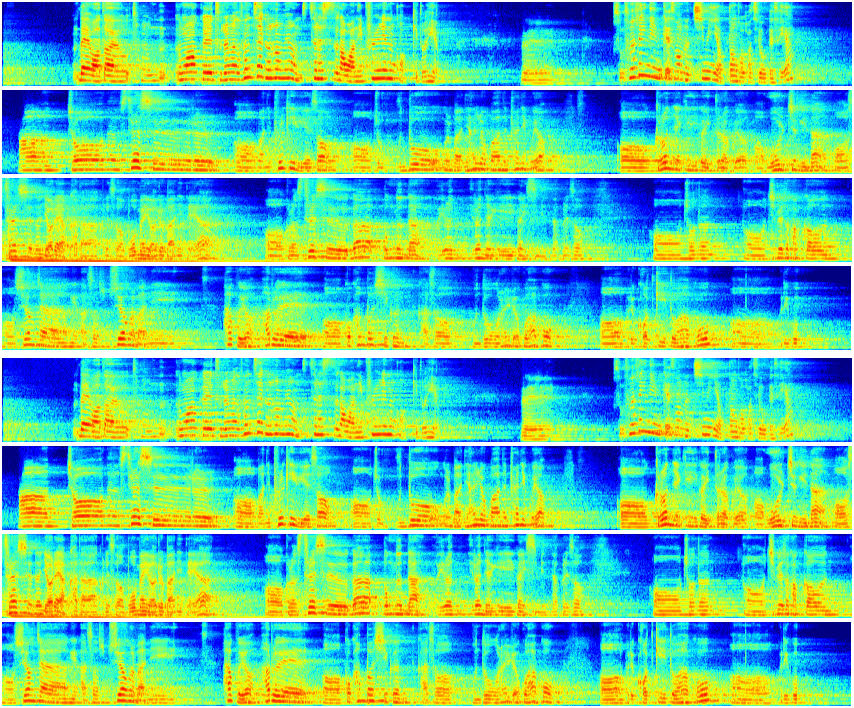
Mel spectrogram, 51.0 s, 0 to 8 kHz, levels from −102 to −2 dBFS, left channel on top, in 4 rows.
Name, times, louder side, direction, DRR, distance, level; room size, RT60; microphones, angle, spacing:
voice 1, 1.1-6.6 9.2-11.9, left 3 dB, 30° left, 8 dB, 0.7 m, -21 dB
voice 2, 7.8-8.3 13.0-15.9 16.2-20.9 22.0-28.7 29.4-34.5 35.3-36.2 36.6-38.0 38.2-40.9 41.6-45.0 45.3-46.5 47.2-48.9 49.1-50.2, right 1 dB, 55° right, 6 dB, 1.5 m, -22 dB
sound 1, 25.6-31.9, left 4 dB, 75° left, 0.5 m, -29 dB
24.0 x 24.0 x 7.8 m, 2.7 s
head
